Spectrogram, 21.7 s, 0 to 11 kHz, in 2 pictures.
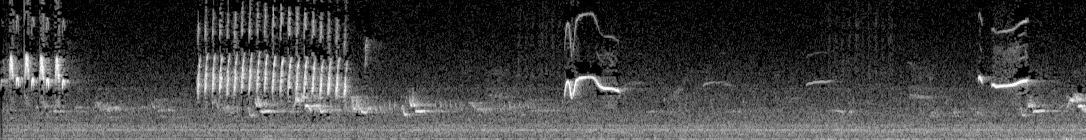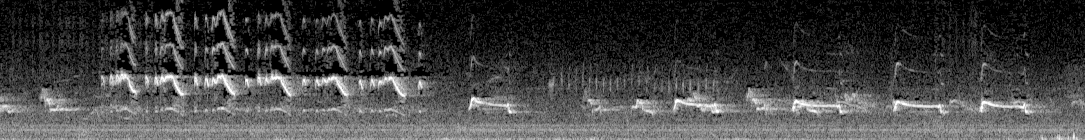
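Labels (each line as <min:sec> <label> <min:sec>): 0:00.0 Different birds chirp in the distance. 0:21.7
0:00.1 A bird chirps nearby. 0:00.8
0:01.9 A bird chirping nearby. 0:03.5
0:02.7 A bird chirps repeatedly in the distance. 0:04.5
0:05.6 A bird chirps nearby. 0:06.3
0:09.7 A bird chirps nearby. 0:10.5
0:10.1 A bird chirps in the distance. 0:12.0
0:11.9 A bird chirps repeatedly nearby. 0:15.3
0:15.5 A bird chirps repeatedly with gradually decreasing intervals between chirps. 0:21.7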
